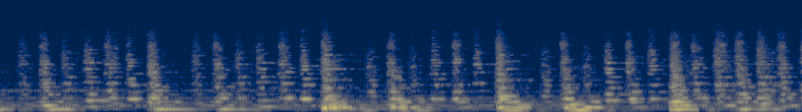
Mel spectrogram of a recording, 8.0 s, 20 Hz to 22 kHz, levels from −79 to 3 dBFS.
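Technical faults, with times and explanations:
Throughout, noise suppressor applied to music or sounds: a speech-tuned suppressor stays active and treats steady tones and tails as noise, so gain swings by roughly 15 dB, causing pumping and thinning.
0.08–0.43 s, 1.93–2.15 s, 2.47–2.81 s, 3.56–3.9 s, 5.33–5.63 s and 6.41–6.7 s, sound cut by the noise suppressor: the suppressor misjudges these passages as noise and pulls them down by about 10 dB (about 8 dB at 2.47 s and 6.41 s), so sustained parts sink and decays end early.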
